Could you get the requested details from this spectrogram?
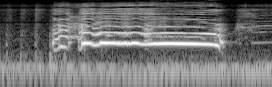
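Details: On a sunny day at a chicken rescue sanctuary, a rooster crows loudly inside the coop: stuttering rising notes open into a long, steady, ringing tone of about one and a half seconds that ends abruptly, with soft scratching and a low hum behind.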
